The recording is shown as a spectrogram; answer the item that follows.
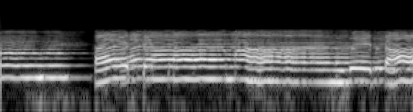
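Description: Naat recitation: a man's voice singing long, drawn-out wordless notes over a steady drone. The sound fades and cuts out briefly just before a second in, then comes back.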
